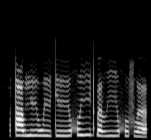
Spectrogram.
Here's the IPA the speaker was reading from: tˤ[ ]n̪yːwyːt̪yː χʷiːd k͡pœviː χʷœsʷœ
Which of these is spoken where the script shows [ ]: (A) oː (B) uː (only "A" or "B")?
B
